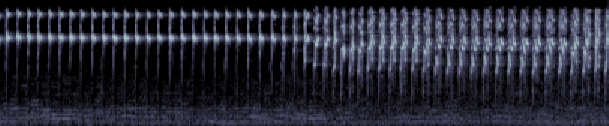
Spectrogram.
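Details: Fighter lovebird's ngekek, a long trill used as a lure to make other lovebirds reply. Shrill repeated notes come roughly three a second, crisp and uniform for four seconds before breaking into a harsher, fuller chattering run.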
